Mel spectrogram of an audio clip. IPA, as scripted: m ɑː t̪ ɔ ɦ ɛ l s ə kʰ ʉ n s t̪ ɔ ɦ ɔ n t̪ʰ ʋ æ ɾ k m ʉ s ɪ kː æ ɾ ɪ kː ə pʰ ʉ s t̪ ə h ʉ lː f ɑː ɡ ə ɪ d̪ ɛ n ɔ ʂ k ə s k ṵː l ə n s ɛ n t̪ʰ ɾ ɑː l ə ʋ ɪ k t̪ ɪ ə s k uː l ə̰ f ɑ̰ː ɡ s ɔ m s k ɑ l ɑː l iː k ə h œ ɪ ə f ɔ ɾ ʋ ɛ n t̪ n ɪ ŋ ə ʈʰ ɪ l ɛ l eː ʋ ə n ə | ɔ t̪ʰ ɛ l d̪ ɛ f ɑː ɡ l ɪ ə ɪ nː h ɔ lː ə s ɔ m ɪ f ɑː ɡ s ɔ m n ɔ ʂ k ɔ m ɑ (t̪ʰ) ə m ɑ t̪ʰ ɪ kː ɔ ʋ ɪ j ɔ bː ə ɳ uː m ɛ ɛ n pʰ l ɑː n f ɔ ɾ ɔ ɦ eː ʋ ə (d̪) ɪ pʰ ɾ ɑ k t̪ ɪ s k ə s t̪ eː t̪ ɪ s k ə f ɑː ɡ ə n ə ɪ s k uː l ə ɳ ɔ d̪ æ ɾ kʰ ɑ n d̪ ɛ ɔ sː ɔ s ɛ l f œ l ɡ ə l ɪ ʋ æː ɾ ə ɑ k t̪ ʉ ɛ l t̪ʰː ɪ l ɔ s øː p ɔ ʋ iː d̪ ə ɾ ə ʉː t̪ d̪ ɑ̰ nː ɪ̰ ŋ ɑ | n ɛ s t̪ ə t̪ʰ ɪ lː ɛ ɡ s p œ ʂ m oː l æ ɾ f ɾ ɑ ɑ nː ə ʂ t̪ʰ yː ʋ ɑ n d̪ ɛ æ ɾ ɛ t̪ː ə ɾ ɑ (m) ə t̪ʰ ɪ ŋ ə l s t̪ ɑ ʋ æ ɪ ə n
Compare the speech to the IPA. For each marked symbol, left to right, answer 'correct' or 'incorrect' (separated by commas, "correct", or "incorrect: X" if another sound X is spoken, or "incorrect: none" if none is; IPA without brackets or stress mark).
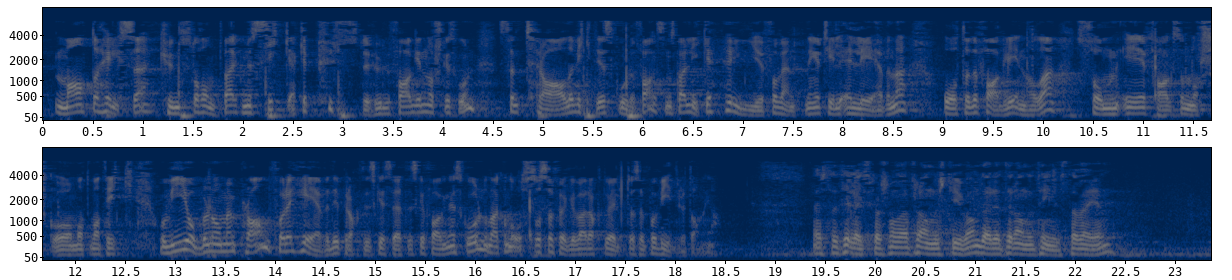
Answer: incorrect: t̪, correct, incorrect: n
